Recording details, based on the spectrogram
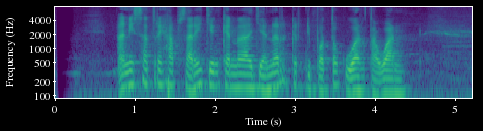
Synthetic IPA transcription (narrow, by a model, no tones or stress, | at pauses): ʔa̰nisat̪ɾiɦap̚saɾid͡ʒɨŋkɛnɾald͡ʒanərkɨrdipɔt̪ɔkuwart̪awan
